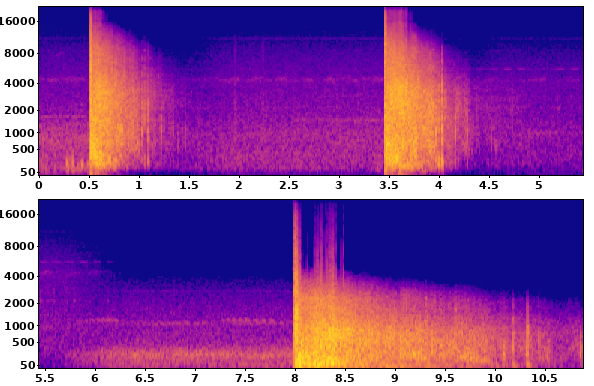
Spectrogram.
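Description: Mosin Nagant rifle fired outdoors while sighting in a scope on an ATI mount: three loud, sharp gunshots spaced a few seconds apart, the last with a long rolling echo and decay.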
